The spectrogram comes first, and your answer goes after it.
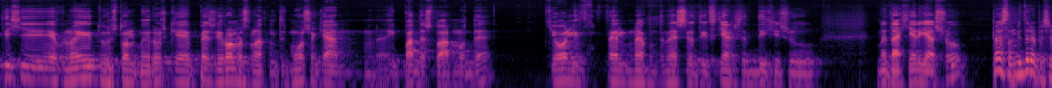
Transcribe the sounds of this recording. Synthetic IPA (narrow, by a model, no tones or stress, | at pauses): t̪içievno̞it̪ust̪o̞lmiɾusce̞pe̞ziɾo̞lo̞st̪o̞nɐθlit̪izmo̞o̞so̞ceɐnḭpɐnd̪e̞st̪oɐɾnund̪e̞ | ce̞o̞liθe̞lunːɐe̞xunt̪inesiot̪ift̪jɐxni̥set̪id̪içisu | me̞t̪ɐçe̞ɾʝɐsu | pesɐnmid̪ɾepes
